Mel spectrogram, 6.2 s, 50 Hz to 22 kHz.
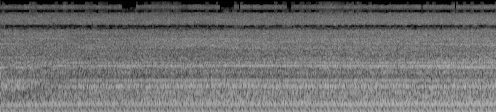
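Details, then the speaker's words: Honda EB11000 generator running on propane with a 34 A, 240 V load applied: steady, even engine drone at constant pitch with no surging or misses; holding speed well under load. "listen for how little change there is in the sound of this generator when you you slap a 34 uh amp load on this thing, a 240 BKW. And uh, it's amazing."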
